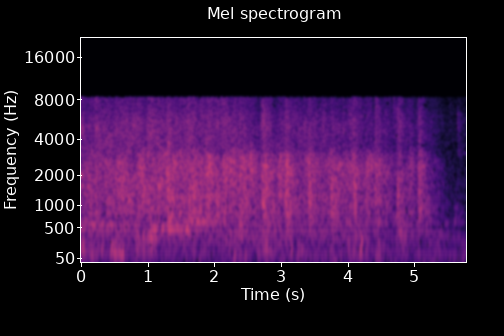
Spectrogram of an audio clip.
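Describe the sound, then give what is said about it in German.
A crowd breaks into steady, dense applause for a man, many hands clapping together at once, sustained for several seconds before thinning out and fading near the end. “Gebt ihm einen Applaus und ermutigt ihn.”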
